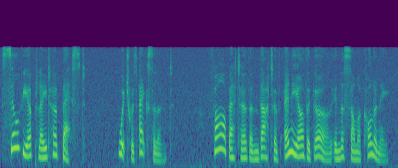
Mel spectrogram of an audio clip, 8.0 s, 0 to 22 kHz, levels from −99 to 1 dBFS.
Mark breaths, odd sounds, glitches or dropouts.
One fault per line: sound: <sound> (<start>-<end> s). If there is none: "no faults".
no faults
